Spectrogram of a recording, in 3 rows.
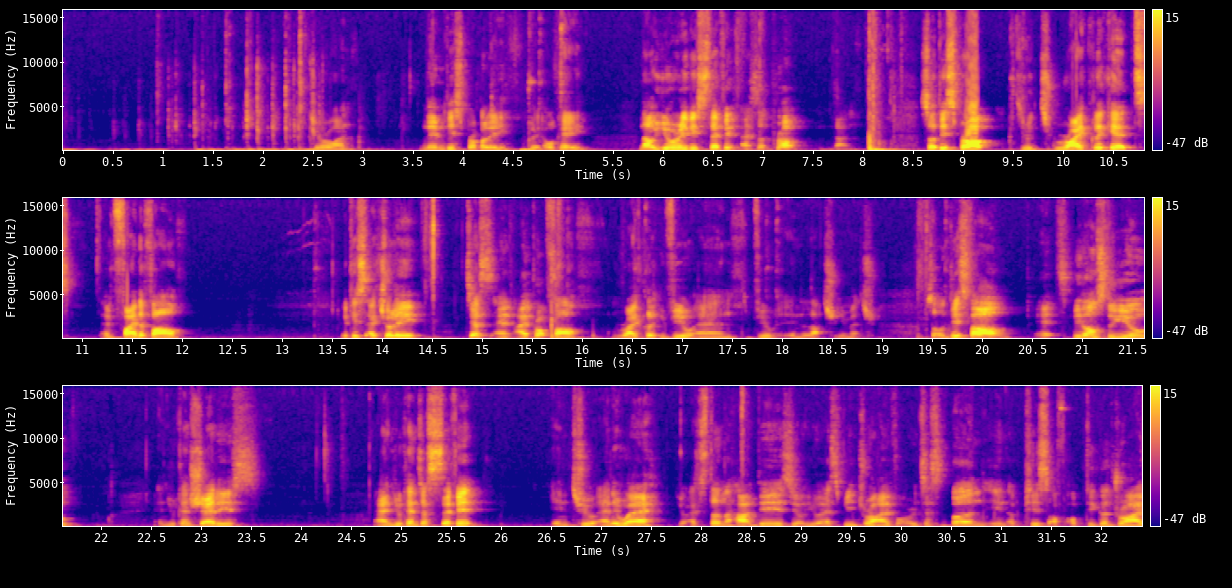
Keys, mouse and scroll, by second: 0.0-3.1 typing, 4.7 click, 5.8 drag, 9.5 click, 9.6-11.4 right drag, 11.3 middle click, 11.4 click, 13.4 middle click, 13.4-13.8 scroll down 1, 14.2-15.9 drag, 15.9-16.7 right drag, 18.4-24.7 drag.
